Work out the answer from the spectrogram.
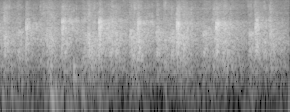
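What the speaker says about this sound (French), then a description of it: "für unseren Herrn applaudieren" Congregation applauding during a church service, a dense, steady wash of many hands clapping at close range with rhythmic surges, no voices on top.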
